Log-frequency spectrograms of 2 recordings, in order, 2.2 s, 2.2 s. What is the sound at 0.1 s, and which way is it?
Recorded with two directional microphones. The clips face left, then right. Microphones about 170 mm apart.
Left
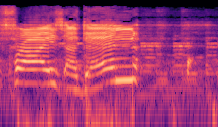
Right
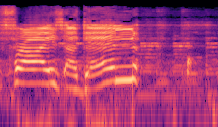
Child singing, 45° right (ahead or behind).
